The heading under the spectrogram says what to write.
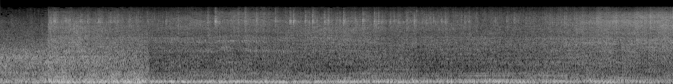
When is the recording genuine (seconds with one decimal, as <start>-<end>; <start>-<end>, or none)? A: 0.0-1.7; 2.9-5.8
